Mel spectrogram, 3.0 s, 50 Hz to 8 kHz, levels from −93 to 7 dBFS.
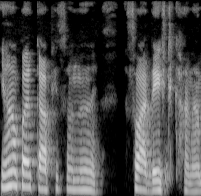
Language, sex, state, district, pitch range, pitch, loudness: Hindi, male, Bihar, Saran, 140-175 Hz, 150 Hz, -16 LUFS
